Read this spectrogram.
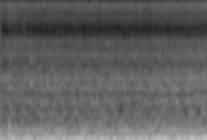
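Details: Cummins diesel truck idling with a deep, uneven, lumpy beat; owner first suspected bad injectors, but cause turned out to be a loose fan clutch electrical connector.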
